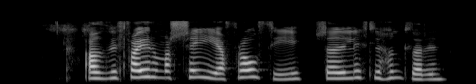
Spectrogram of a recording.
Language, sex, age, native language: Icelandic, male, 12, Icelandic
